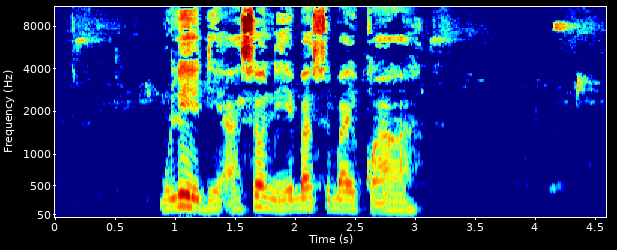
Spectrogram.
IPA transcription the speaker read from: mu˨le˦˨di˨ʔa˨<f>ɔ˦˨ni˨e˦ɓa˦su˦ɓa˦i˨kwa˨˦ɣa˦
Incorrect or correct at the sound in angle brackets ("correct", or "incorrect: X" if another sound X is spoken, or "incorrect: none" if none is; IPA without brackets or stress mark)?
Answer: incorrect: s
